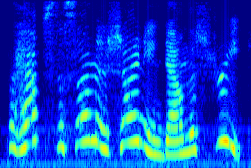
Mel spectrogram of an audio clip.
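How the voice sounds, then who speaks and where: A woman's voice: extremely high pitch, very animated, normal speed, darkish tone, rough recording. Plaintive little storybook cat by a woman, for toddlers. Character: forgetful, sorry-for-itself female pet cat, thinking aloud.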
